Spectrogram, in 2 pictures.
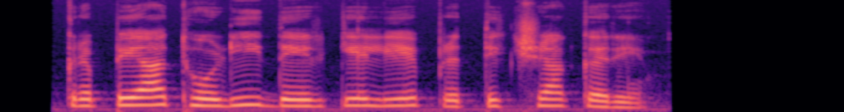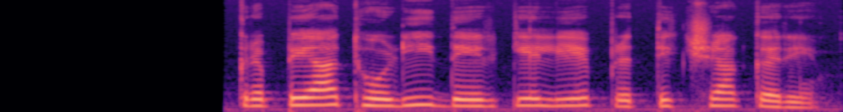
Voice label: Please wait for a while, Hindi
